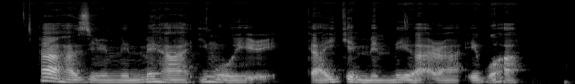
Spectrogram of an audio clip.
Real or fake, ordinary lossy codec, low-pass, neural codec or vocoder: real; none; 19.8 kHz; none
